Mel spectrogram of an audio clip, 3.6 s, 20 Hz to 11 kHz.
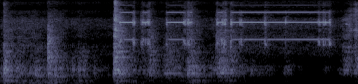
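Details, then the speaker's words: Kenmore 70 Series electric dryer (model 667 22692) not heating, thermal cut-off tested with multimeter: steady high continuity tone for about two seconds; the thermal cut-off conducts and is ruled out. "all right so you can hear that I've got continuity through this component so we've now eliminated that one as a possibility"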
